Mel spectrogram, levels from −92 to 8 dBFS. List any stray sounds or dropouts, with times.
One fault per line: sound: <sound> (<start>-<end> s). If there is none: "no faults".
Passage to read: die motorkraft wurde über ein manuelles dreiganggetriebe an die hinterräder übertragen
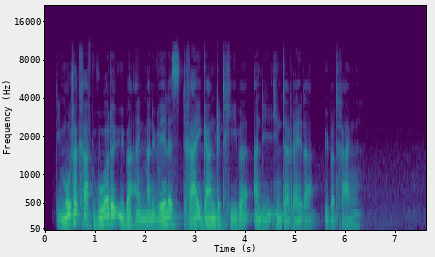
no faults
